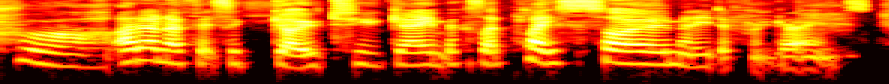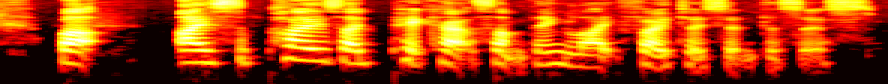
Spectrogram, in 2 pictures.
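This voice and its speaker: A woman's voice: medium pitch, moderate pace, no room sound. A British woman, a board game author, chatting enthusiastically as a podcast guest. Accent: British English. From Britain. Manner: enthusiastic, chatty, laughs easily. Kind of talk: casual interview chat.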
